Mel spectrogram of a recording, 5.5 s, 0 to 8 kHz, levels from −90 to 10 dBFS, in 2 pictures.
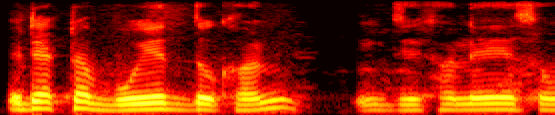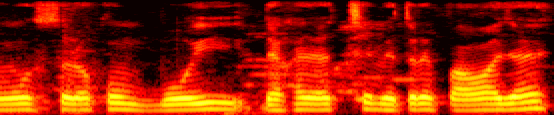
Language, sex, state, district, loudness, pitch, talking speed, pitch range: Bengali, male, West Bengal, Jhargram, -15 LUFS, 150 Hz, 140 wpm, 145-165 Hz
